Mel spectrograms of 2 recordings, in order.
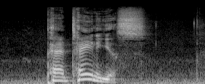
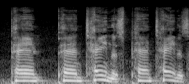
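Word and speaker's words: Pantaenus: Paul incorrectly, we have Matthias and Pantanius. Now, I may not have pronounced the names properly, but Pantanus, I should say, and Matthias, or some say Matthias, or whatever.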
